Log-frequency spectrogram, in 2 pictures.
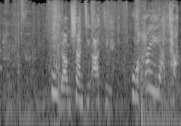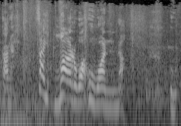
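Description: A young woman speaks calmly and firmly, close by.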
